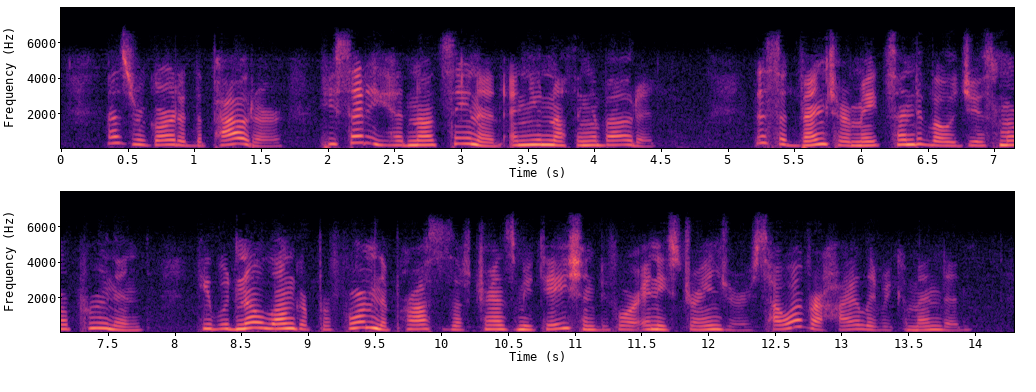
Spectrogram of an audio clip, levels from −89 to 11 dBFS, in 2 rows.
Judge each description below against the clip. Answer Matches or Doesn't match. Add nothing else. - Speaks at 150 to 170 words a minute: Matches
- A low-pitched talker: Doesn't match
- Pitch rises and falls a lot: Doesn't match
